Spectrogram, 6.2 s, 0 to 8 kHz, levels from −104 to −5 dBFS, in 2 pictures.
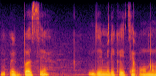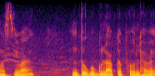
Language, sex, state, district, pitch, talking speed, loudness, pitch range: Chhattisgarhi, male, Chhattisgarh, Raigarh, 125 Hz, 145 wpm, -20 LUFS, 120-140 Hz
